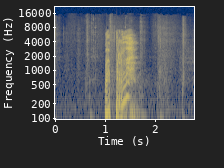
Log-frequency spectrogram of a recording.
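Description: A young man speaks loudly and with animation into a microphone.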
